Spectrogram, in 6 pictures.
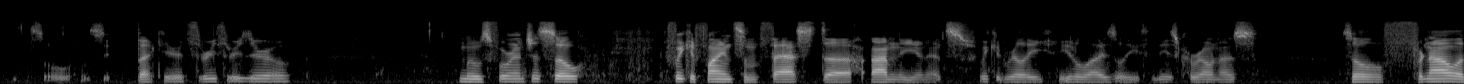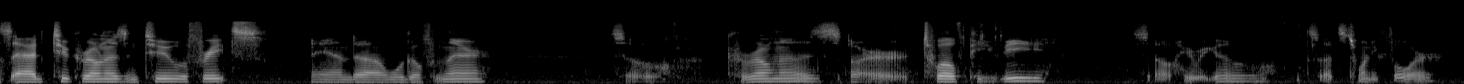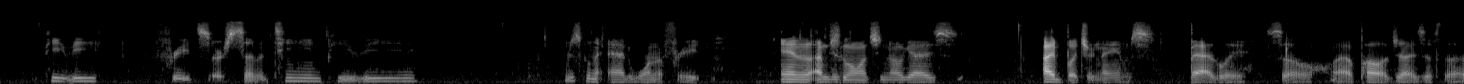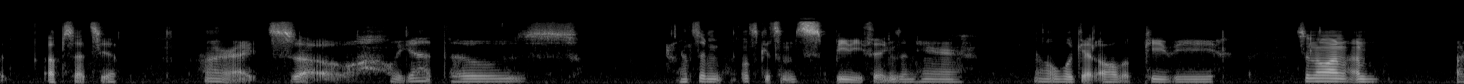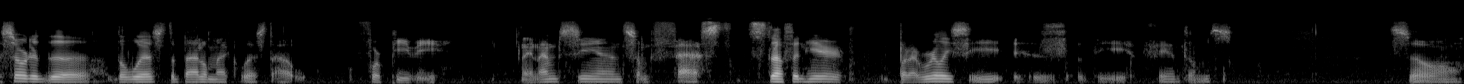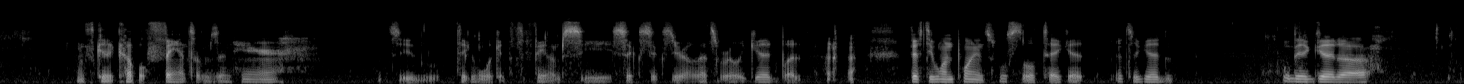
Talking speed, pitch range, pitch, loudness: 120 wpm, 110-130 Hz, 120 Hz, -31 LUFS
